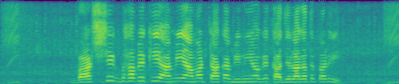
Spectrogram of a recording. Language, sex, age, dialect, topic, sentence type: Bengali, female, 18-24, Northern/Varendri, banking, question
